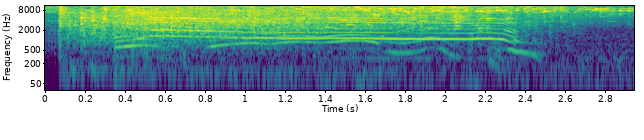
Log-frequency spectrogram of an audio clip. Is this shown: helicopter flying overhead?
no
